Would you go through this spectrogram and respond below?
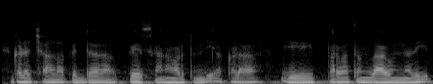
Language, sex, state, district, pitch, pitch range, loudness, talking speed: Telugu, male, Andhra Pradesh, Krishna, 100 Hz, 95-105 Hz, -31 LUFS, 140 wpm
